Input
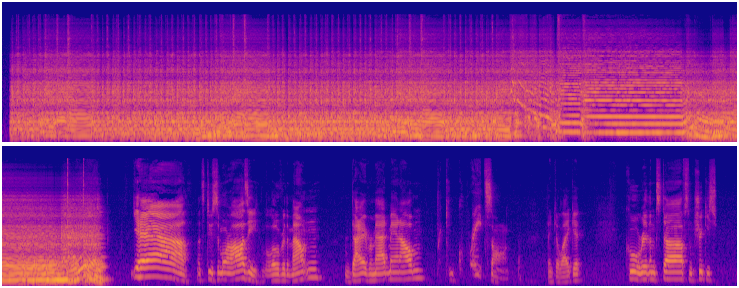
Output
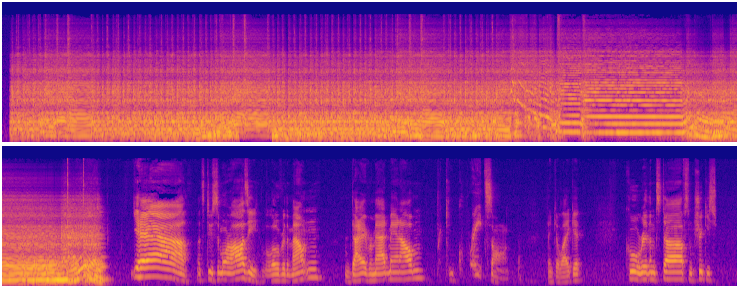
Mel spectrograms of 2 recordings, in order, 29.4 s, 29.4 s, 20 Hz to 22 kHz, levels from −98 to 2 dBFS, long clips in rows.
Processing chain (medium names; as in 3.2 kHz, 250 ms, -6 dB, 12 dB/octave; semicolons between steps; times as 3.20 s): 4.73–5.40 s: high-pass 400 Hz 12 dB/octave; trim +8.5 dB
